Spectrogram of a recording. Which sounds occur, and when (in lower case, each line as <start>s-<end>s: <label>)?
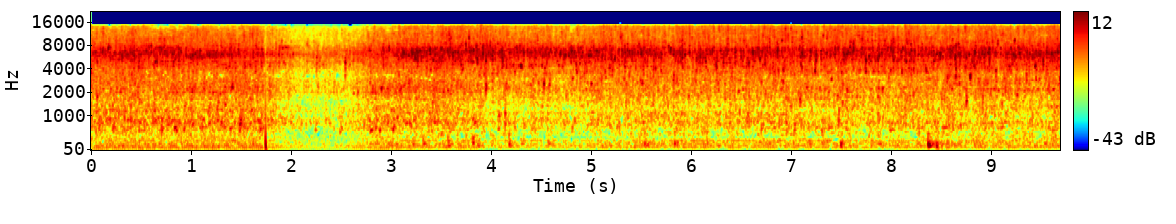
0.0s-9.6s: mechanisms
0.0s-9.6s: dribble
